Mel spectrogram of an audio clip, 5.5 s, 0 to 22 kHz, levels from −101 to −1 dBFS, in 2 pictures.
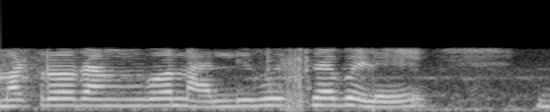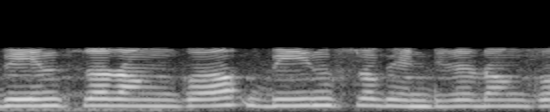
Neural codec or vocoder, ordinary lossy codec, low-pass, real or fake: none; none; 3.6 kHz; real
